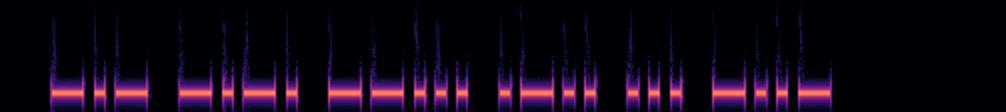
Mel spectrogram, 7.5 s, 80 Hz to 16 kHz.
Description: Morse code, heard as a keyed tone, about 14 wpm, 700 Hz. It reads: KC7LSX
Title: USA Call Signs - 6 Characters - Repeated 3x - 15wpm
